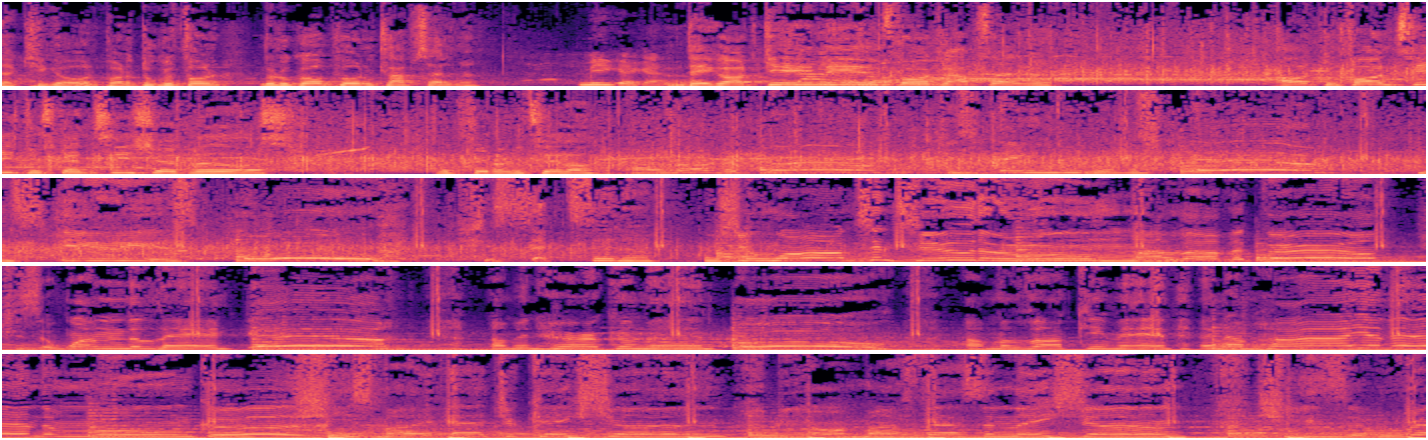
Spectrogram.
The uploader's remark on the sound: På P4 live fra Sherwood.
